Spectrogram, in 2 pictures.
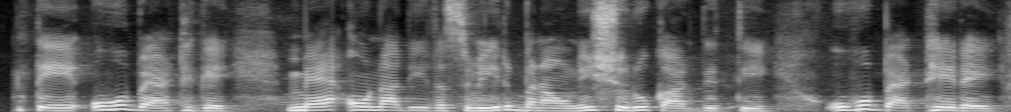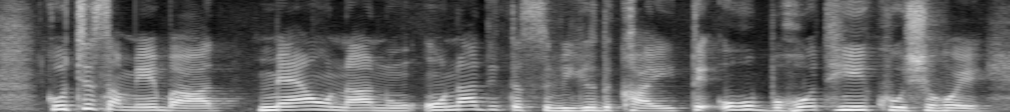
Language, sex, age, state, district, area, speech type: Punjabi, female, 18-30, Punjab, Jalandhar, urban, spontaneous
